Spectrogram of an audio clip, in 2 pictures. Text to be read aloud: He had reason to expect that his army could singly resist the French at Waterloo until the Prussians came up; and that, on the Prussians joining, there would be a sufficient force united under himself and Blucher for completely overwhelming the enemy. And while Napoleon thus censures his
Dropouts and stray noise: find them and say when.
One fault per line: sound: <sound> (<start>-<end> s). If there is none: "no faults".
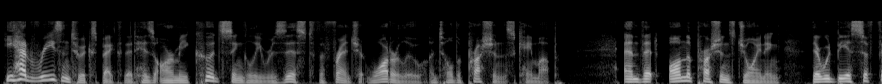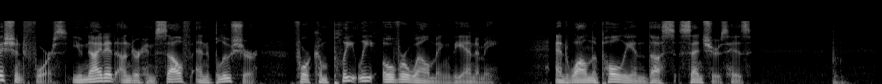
sound: thud (17.1-17.4 s)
